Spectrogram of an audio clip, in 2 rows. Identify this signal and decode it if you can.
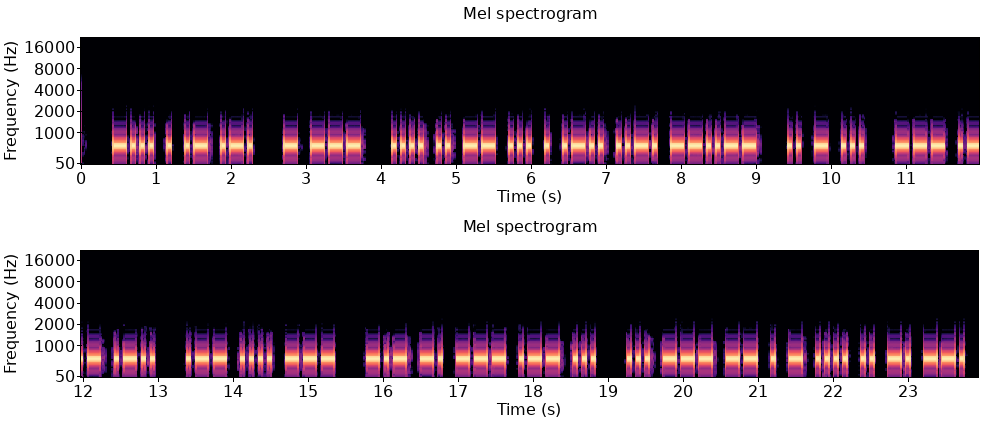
Morse code, heard as a keyed tone, about 20 wpm, 600 Hz. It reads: BEAR TO HIMSELF, ITS OWL WHO KNOWS SOMETHING
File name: cw-books / winnie-the-pooh / winnie-20wpm-page-0028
